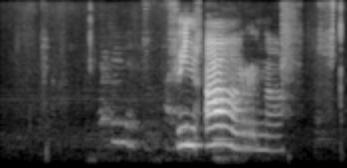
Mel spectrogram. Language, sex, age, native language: Icelandic, male, 9, Polish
